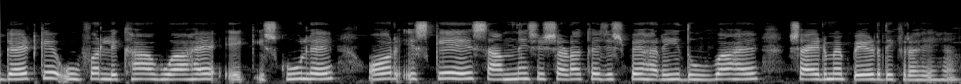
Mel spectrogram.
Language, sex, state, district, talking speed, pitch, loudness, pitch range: Hindi, female, Bihar, Gaya, 155 wpm, 245 Hz, -16 LUFS, 235-255 Hz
